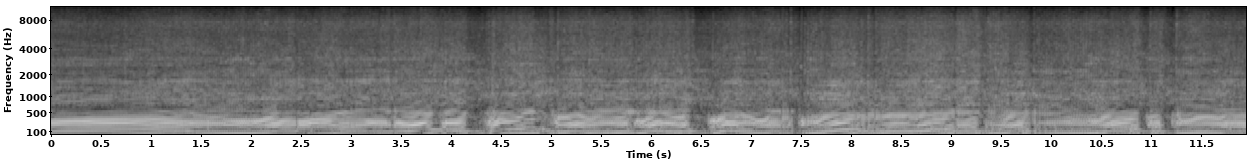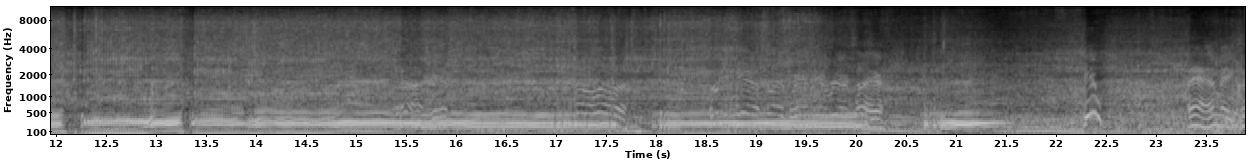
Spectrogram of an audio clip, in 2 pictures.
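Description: KTM 300 TPI two-stroke dirt bike climbing a hill on forest trails, engine loud and close throughout with revving surges and shifting pitch as it pulls upward.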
